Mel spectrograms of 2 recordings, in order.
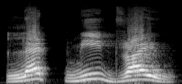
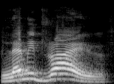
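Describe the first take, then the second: First: 'Let me' is said as two full words. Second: 'Let me' is run together as 'lemme'.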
